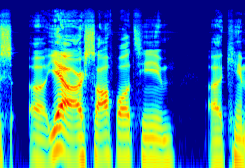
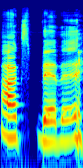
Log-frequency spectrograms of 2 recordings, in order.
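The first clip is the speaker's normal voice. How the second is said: put-on high-pitched, innocent young child voice; 11 semitones higher, 4 dB louder than usual. Retelling a cute boy of about six cheering for his team: imitating a kid's high innocent voice. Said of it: "real high pit and innocent voice".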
